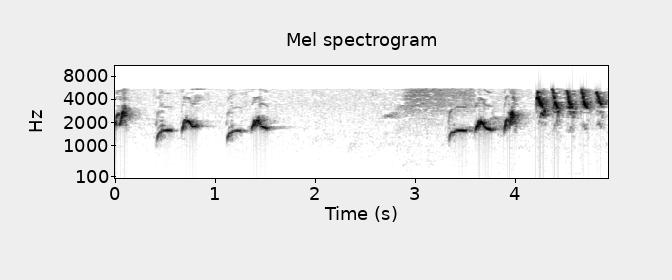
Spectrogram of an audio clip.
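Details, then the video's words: White-rumped shama song for stimulating caged birds to sing: a few clear downslurred whistled notes, a quiet pause with faint hiss, then rising whistles ending in a quick run of high repeated notes. "Suara pancingan burung murai ❗gacor dan berkarakter"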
